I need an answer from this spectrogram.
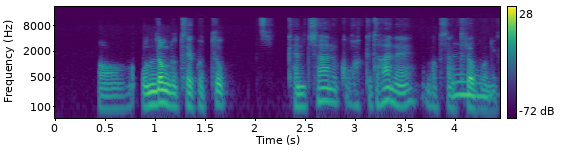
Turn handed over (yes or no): yes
